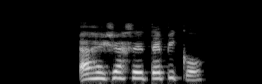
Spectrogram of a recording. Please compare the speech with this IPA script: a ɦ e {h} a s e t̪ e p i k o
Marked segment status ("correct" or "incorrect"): incorrect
